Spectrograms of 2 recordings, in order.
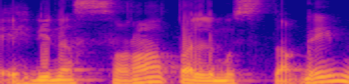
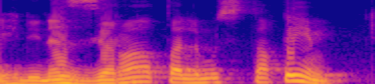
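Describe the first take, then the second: First: 'Sirat' begins with an emphatic s sound. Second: 'Sirat' begins with a z sound.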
